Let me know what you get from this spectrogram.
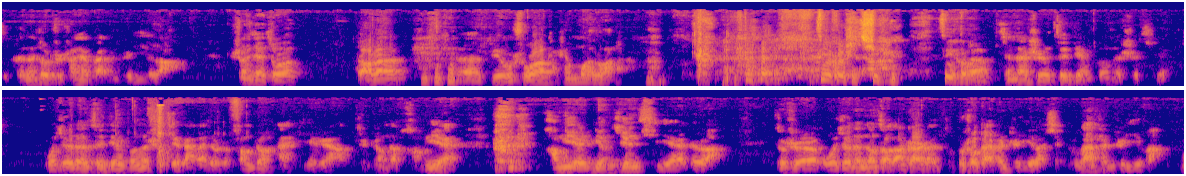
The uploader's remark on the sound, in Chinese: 在「字体帮」分享活动现场进行的对谈分享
